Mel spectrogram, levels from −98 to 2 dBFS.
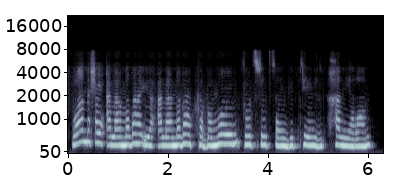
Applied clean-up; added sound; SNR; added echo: neural mask model DeepFilterNet 3.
